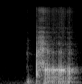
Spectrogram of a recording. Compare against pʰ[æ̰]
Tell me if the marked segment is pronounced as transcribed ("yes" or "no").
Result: yes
